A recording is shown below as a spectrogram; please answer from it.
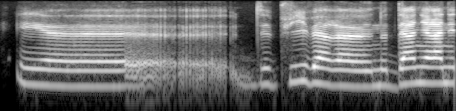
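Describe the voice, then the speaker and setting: Her intonation is monotone and flat as a woman speaks at medium pitch. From France, Savoie. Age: 20s. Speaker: farmer, former engineer. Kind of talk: interview. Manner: hesitant, many fillers.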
